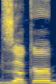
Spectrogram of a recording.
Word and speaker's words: Zucker: It's the same thing with Zucker, but it's the way that it's pronounced is like hooker with a Z.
